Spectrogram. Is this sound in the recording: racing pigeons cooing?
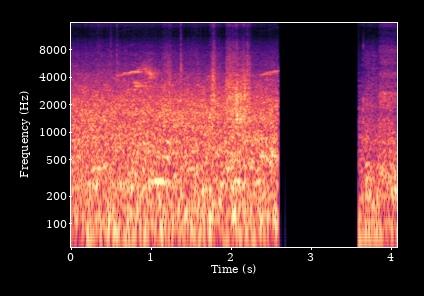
yes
